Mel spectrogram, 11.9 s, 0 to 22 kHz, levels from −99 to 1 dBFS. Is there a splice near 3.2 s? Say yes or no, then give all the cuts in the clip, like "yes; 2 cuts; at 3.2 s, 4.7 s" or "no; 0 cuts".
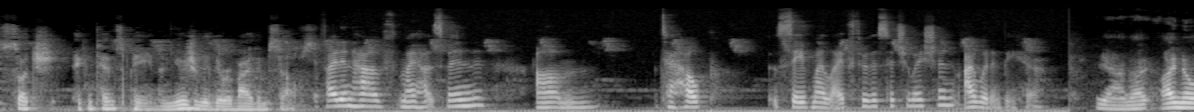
yes; 2 cuts; at 3.2 s, 10.7 s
